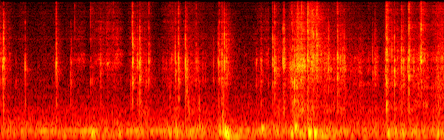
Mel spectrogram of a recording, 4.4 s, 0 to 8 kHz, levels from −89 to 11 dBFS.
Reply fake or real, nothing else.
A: fake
